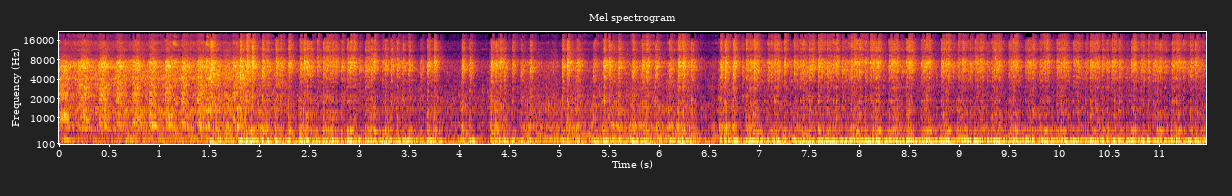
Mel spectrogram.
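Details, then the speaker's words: VW air-cooled 2332cc turbocharged engine with 4-barrel Fitech fuel injection, true cold start, intake at 73°: fires, runs up, sags and nearly dies around four to six seconds, then recovers to steady idle; cold start stumble, tuner suspects it needs more fuel. "Now, I don't think it started perfect in my opinion. You heard it start up, go, and then like start to die down, and then it catched itself there. Sounds like it needs a little bit more fuel there."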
